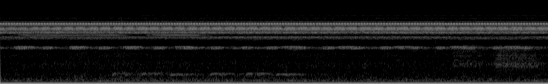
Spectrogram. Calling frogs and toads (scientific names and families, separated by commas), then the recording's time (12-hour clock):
Boana albopunctata (Hylidae)
11:00pm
